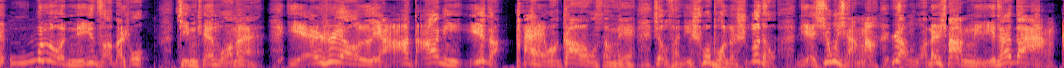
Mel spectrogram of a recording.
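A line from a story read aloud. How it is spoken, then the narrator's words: Loud laughter. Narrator (Chinese): 胡铁花大笑着说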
